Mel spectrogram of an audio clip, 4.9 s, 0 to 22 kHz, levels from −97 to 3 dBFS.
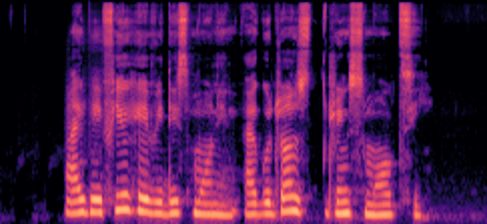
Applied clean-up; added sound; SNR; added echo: neural mask model DeepFilterNet 3.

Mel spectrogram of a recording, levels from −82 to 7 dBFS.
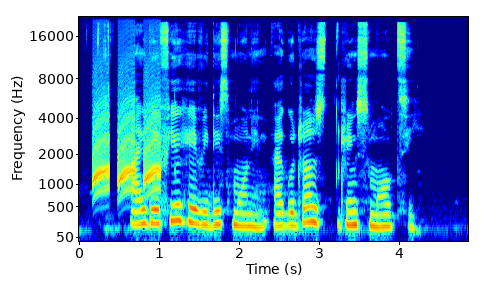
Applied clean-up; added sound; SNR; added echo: none; Alarm; 1 dB; none.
